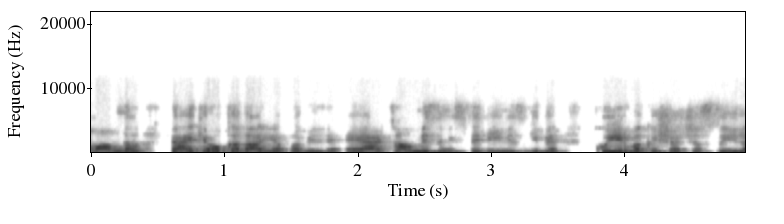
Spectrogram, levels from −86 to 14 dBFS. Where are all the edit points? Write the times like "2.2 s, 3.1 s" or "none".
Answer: none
